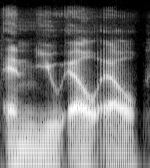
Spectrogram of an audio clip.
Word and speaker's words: null: Which is a gift to English speakers, spelled N-U-L-L, pronounced null. It's a cognate, so it shares the same root as English. Can't really mess that one up.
